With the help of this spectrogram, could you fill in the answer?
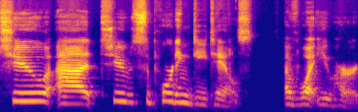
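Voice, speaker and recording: A woman's fairly high, bright, sharp voice with an American accent, an animated tone, ordinary pitch variation and a fairly slow pace. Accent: slight Southern US accent, mostly masked. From US South. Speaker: ESL program coordinator. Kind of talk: online teaching livestream. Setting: livestream.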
